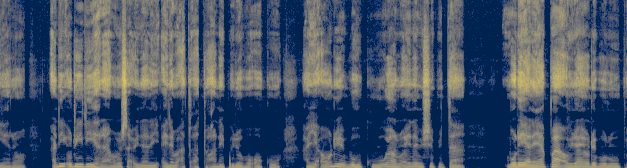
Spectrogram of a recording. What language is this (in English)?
Rapoisi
